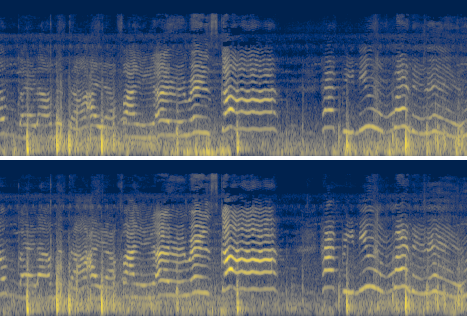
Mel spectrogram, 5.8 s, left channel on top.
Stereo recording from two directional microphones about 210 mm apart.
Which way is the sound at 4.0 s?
10° right (ahead or behind).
